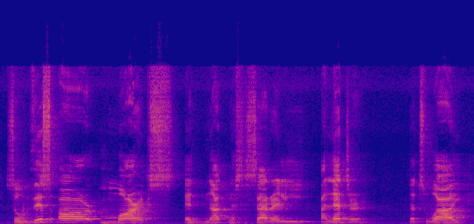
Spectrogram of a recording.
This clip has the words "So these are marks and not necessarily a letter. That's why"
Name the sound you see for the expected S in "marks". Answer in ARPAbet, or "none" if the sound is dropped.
S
